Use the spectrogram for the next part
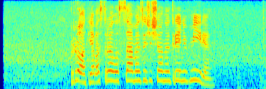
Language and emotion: Russian, positive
